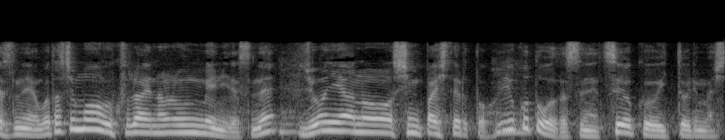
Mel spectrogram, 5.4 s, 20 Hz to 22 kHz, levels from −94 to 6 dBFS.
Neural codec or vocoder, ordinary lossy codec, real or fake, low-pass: none; none; real; 7.2 kHz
